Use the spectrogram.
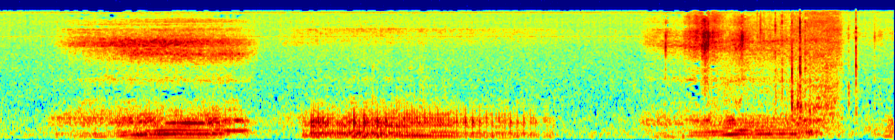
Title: snoring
